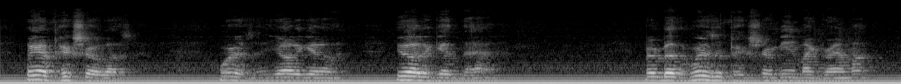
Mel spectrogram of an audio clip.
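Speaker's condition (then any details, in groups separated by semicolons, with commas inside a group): ALS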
